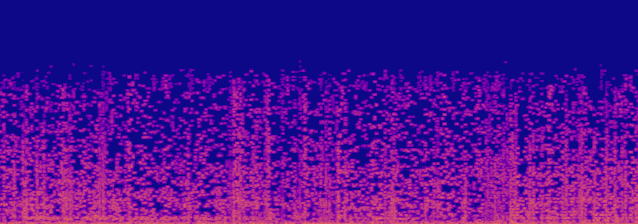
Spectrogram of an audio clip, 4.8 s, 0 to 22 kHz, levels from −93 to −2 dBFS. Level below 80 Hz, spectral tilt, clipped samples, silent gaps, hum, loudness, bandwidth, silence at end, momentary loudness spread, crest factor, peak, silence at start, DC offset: -46 dBFS; -3 dB/octave; under 0.1%; none; none; -38 LUFS; 15.5 kHz; 0 s; 3 LU; 14 dB; -24 dBFS; 0 s; under 0.1%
